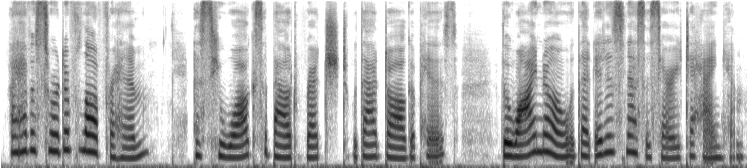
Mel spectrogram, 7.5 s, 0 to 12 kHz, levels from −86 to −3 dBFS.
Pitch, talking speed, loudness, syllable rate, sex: 265 Hz, 225 wpm, -19 LUFS, 5.2 syllables/s, female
